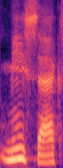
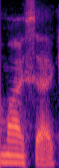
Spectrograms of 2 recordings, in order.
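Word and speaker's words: Myšák: on my Dynasty team pronounced me sacks spelled my sack okay guys so yeah you remember him now you're sack yeah not my sack you're Sack or the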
